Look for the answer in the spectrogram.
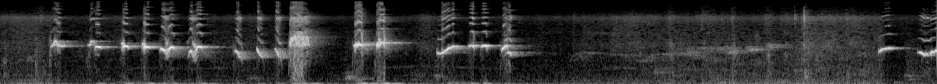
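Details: Morning singing from a caged greater green leafbird: quick clusters of high, even whistled notes and twitters, with a few harsh bursts, then a pause and a final pair of whistles.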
